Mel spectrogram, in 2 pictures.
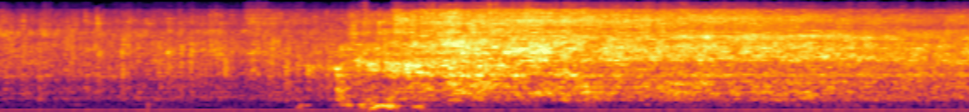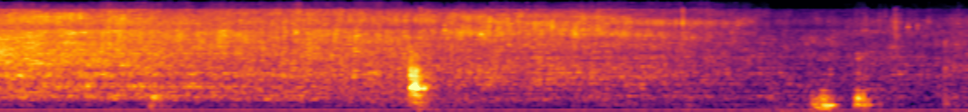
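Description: Wine dribbled into the side of a hot pan of Chicago-style Chicken Vesuvio, crispy garlic and lemon chicken, bursts into loud, bright sizzling that swells, then settles into steady frying with a few scattered clicks and pops.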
